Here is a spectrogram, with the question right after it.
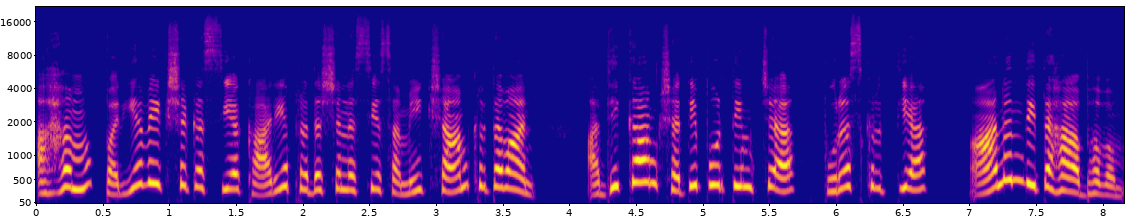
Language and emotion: Sanskrit, happy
